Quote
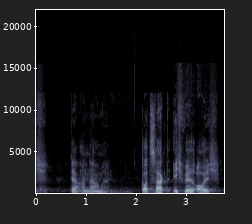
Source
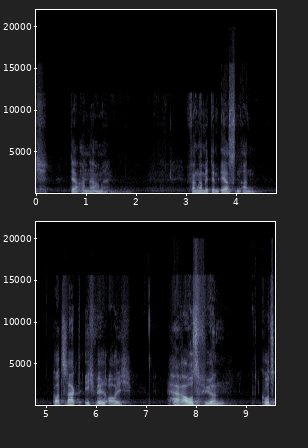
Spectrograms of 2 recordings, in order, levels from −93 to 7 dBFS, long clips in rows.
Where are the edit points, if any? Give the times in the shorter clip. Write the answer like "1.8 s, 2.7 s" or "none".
2.0 s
